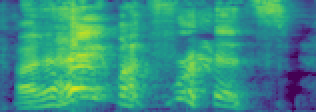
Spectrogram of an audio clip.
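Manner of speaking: slow, high exasperated holler; Kevin. Retold or imitated. Man quoting Kevin to sum up his friendship, mock-despairing yell. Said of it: "That sentence just sums up".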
